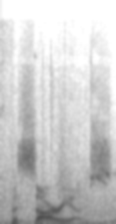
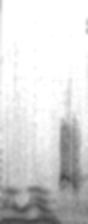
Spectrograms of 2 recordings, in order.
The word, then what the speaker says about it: Basarios: Basarios. Is that not what I said? No, Is you it said Barrios? Oh yeah, I missed a syllable there, didn't I?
